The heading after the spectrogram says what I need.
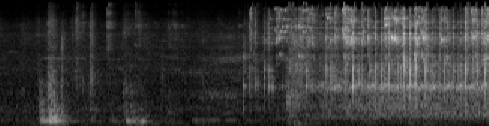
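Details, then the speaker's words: Ceiling fan running: steady hissing whirr with constant mid-pitched whine ("chuu" sound), attributed to a bad bearing, before bearing replacement. Ceiling fan bearing noise. "ल यसमा स्टाज आइरहेको छ। र यसमा हाम्रो जहाँ सम्म हाम्रो बेरिङको प्रब्लम छ यसको बेरिङ चाहिँ हामी चेन्ज गरेर हजुरहरुलाई देखाउने छौ।"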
